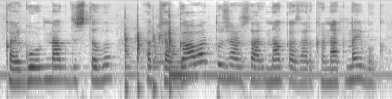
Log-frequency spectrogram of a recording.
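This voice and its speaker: A woman's voice: fairly high pitch, flat delivery, a little fast, loud music behind the voice, pitched below the performer's own voice, lightly acted. Woman doing a doting village husband. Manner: calling out loudly, coaxing.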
